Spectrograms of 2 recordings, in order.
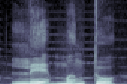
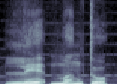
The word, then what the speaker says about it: manteau: Sempre que virem E, A, U juntos em francês, esse trio tem som de O. Fica fácil, né? Le manteau. Vamos lá, juntos. Le manteau.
